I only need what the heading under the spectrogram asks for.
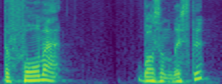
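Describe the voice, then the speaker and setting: A man's voice: a little high, lively intonation, slow, husky, dry recording. A man co-hosting a podcast, telling anecdotes in a casual, informal way. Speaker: podcast co-host. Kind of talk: casual music podcast chat.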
